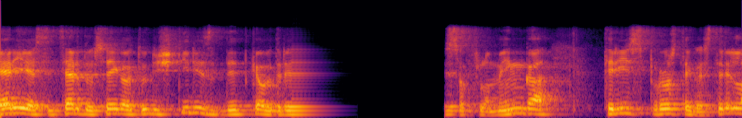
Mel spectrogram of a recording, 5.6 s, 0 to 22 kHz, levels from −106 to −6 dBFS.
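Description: At 2.19 s the speech stalls in what sounds like a call audio freeze, running until about 3.37 s. The likely cause is packets held up in transit so the jitter buffer ran dry; the receiver stretches the last sound into a fading tail, then sits in silence for roughly three quarters of a second. When audio resumes it picks up right where it left off, nothing lost, just everything after arriving about 1.14 s late, all through a band-limited call path topping out near 8 kHz.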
